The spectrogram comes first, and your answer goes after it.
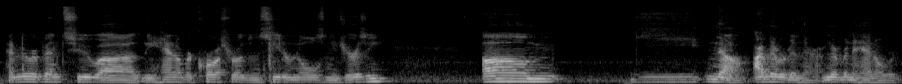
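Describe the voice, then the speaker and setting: A man's voice: fairly low pitch, fairly even intonation, moderate pace, fairly bright tone, a little hiss or hum. A young man hosting a casual live-stream Q&A, rambling with many fillers and apologies. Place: room at home with noise behind.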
